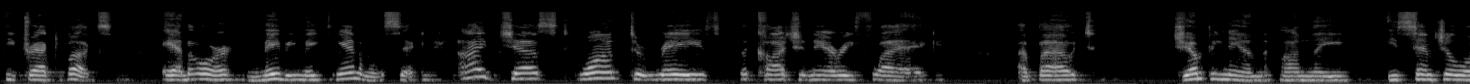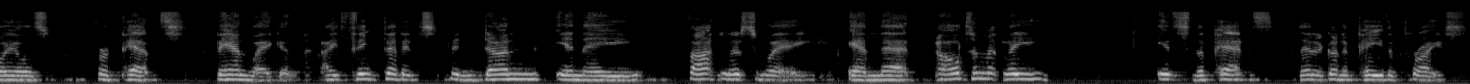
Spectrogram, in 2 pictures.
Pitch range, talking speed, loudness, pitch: 205-235 Hz, 100 wpm, -27 LUFS, 215 Hz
